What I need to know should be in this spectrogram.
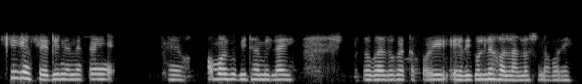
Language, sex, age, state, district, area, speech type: Assamese, female, 30-45, Assam, Goalpara, rural, conversation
